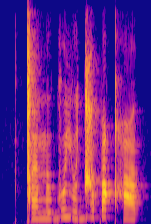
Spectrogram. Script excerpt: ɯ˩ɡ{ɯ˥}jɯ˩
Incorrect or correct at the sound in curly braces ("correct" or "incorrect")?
incorrect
